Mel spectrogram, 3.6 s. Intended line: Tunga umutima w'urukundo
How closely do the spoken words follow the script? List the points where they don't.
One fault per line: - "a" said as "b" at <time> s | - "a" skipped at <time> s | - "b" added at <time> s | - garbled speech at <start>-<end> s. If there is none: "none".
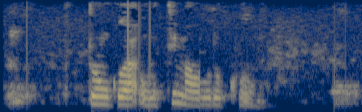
none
